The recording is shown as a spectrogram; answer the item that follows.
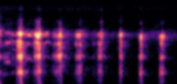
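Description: A man laughing: a run of short chuckles, about four a second, growing fainter.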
